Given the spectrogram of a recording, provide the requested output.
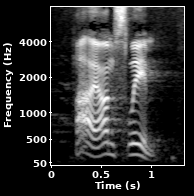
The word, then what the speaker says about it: Sleem: S-L-E-E-M. Sleem. – Just what I thought. Just what I hoped. Hi, I'm Sleem.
